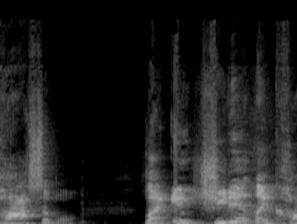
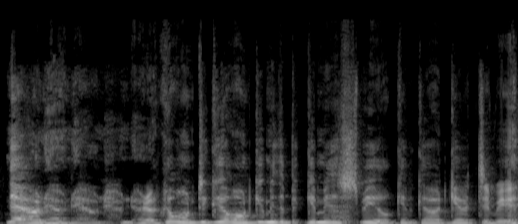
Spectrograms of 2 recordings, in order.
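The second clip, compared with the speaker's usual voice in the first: put-on higher, insistent British old man; Britishy accent; 7 semitones higher than usual. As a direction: urge them on as a British caller. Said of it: "Britishy accent".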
